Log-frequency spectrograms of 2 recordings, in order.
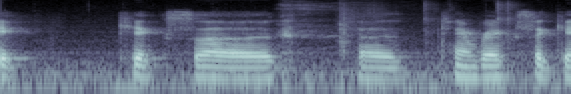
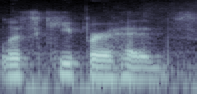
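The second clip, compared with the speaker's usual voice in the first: hushed half-whisper in character voice; 4 dB quieter than usual. Half-whispering to a companion while leaning him down: half-whispering in character. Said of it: "just whispering".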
